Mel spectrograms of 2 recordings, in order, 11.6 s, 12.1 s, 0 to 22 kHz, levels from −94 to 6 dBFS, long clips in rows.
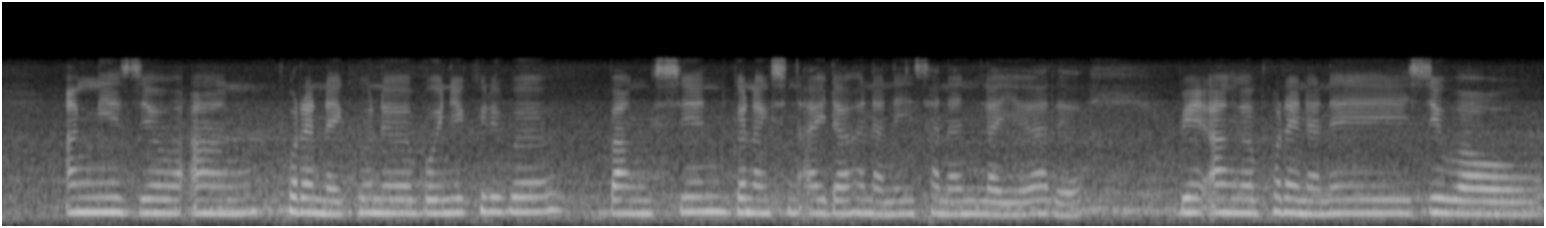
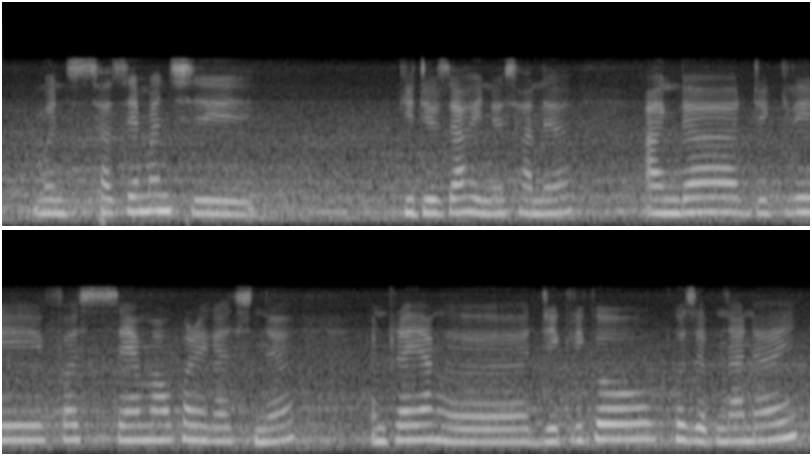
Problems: low volume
